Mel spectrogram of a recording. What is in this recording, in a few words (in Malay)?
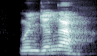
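"menjengah", Malay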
